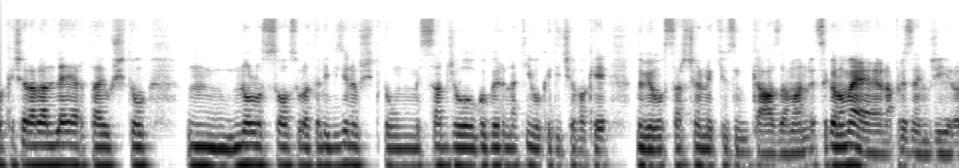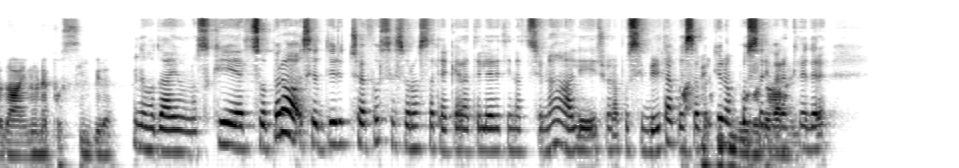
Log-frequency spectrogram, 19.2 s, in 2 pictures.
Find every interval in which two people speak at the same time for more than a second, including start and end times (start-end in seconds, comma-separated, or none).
16.4-17.6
